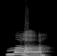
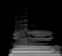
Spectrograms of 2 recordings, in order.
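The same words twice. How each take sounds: First: The pitch dips low and then rises. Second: The pitch stays high and level. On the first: "Jadi dia naik, tapi diturunkan lagi" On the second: "kalau nada satu dibacanya ma"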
